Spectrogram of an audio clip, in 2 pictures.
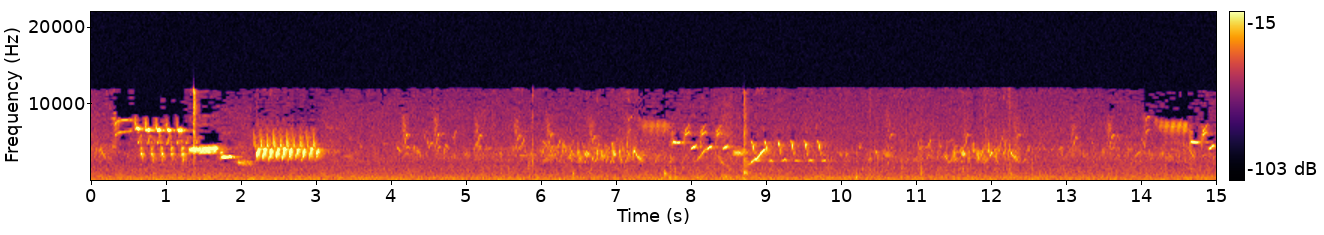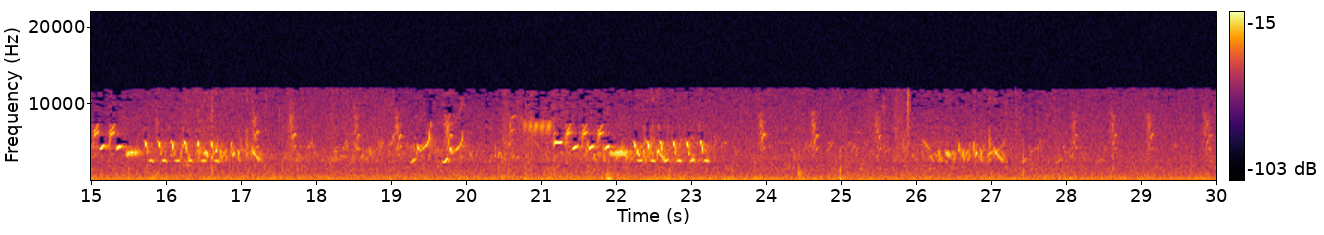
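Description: A songbird singing the same song again and again, a phrase of quick high trills roughly every six or seven seconds. The loudest phrase comes about a second in. Under it runs a faint steady hiss of outdoor background.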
